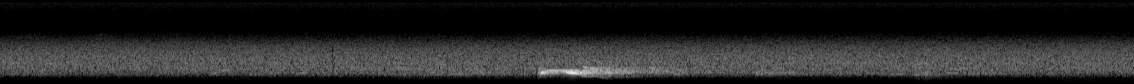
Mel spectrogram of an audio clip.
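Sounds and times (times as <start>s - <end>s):
barred owl hooting: 5.2s - 8.1s.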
